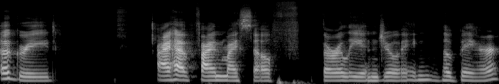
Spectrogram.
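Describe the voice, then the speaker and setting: With an American accent, a woman speaks at a medium pitch in a bright, sharp tone. The recording is very clean with a silent background, dry and close with no echo. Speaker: podcast host, gamer. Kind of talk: casual podcast interview.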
